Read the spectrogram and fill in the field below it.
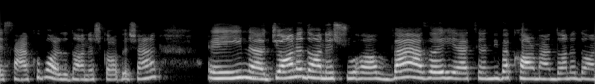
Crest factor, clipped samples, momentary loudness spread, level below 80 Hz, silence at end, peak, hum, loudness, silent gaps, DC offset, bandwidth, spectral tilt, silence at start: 14 dB; under 0.1%; 9 LU; -74 dBFS; 0 s; -2 dBFS; none; -16 LUFS; none; under 0.1%; 7.6 kHz; -4.5 dB/octave; 0 s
